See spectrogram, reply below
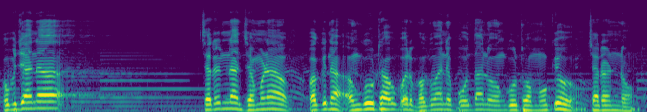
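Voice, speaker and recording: Lively high-voiced male storyteller. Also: normal speed. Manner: lively, theatrical, addresses the audience. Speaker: religious storyteller. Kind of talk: devotional storytelling sermon. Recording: live talk with music behind.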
